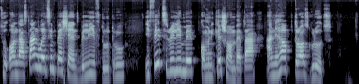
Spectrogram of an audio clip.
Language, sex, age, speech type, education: Nigerian Pidgin, male, 15-29, spontaneous, tertiary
